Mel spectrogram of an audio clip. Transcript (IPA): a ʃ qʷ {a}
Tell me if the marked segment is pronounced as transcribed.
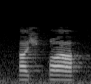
yes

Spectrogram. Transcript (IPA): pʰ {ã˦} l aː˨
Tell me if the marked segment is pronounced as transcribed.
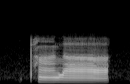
no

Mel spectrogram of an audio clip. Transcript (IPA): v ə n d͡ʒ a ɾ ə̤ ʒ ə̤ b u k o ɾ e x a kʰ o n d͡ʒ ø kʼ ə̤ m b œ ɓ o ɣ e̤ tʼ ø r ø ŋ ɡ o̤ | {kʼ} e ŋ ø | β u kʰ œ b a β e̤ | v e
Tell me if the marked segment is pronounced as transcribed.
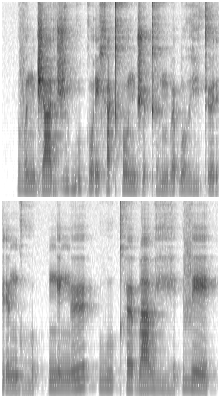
no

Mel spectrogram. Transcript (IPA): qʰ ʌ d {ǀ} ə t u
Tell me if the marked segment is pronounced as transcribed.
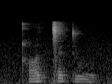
yes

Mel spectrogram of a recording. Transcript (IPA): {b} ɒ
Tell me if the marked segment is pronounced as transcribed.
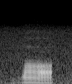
yes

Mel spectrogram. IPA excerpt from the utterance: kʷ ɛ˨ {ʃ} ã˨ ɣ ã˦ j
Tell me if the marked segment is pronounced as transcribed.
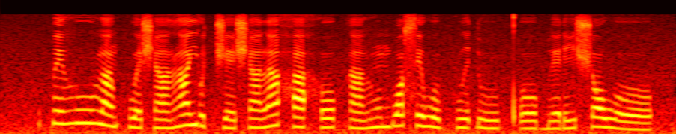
yes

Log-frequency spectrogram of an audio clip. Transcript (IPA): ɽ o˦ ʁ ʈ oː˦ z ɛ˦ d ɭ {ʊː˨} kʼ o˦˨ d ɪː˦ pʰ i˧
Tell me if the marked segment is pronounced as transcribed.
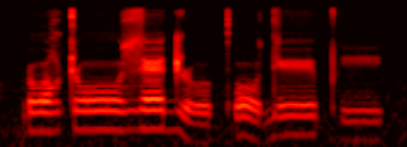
yes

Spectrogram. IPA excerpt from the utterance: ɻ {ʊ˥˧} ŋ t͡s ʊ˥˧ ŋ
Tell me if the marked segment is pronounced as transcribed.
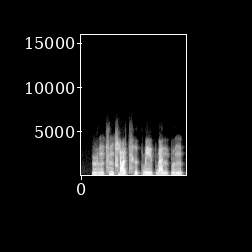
no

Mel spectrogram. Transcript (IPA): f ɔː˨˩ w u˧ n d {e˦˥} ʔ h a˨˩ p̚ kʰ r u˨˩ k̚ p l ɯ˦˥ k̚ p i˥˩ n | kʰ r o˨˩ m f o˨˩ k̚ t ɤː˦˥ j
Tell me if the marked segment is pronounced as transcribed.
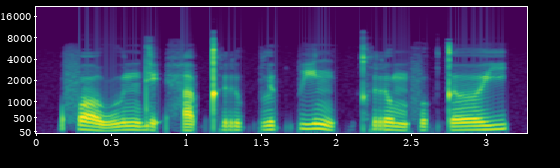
no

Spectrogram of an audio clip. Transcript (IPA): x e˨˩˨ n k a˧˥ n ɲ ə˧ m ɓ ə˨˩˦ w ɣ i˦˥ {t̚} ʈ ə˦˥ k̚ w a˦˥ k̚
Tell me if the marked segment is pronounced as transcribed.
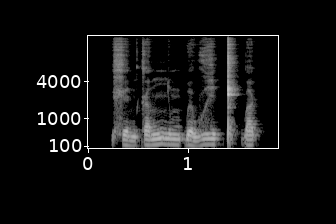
yes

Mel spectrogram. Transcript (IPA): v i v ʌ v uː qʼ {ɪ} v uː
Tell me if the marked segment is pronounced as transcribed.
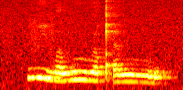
yes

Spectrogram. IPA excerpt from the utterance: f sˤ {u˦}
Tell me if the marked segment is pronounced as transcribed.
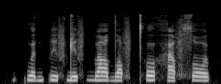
no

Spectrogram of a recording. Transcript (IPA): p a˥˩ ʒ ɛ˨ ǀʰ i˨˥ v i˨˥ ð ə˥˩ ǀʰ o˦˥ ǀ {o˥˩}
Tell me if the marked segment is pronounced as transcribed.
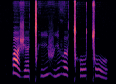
yes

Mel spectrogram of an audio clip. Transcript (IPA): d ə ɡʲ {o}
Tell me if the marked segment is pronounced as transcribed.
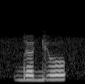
yes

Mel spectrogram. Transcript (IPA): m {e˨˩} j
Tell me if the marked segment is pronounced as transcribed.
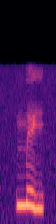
yes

